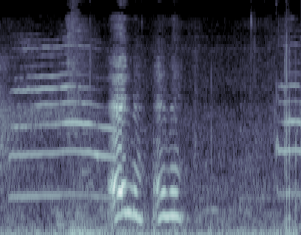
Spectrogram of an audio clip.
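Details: Domestic cat at bath time, giving a long, level, tonal meow that holds steady for about a second, then a short second meow near the end; a woman's voice speaking in Bengali breaks in between them indoors.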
